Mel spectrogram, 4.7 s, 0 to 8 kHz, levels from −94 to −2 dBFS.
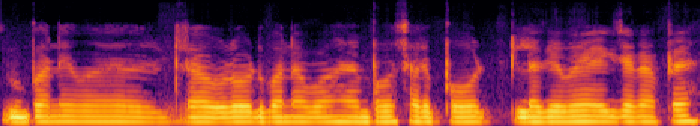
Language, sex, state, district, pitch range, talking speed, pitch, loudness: Hindi, male, Chhattisgarh, Sukma, 120-125 Hz, 205 wpm, 120 Hz, -14 LUFS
